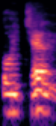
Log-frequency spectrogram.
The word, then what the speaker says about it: Torricelli: Pronúncia Torricelli, né, os italianos.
